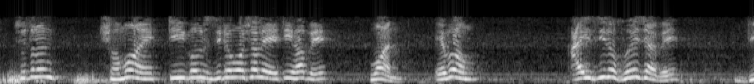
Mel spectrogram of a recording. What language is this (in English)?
Bangla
